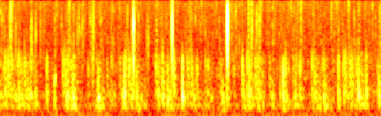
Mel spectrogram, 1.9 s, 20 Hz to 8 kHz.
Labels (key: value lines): label: biophony, sea urchins (Echinidae)
recorder: SoundTrap 600 or HydroMoth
